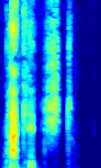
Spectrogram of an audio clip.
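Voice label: "packaged", British English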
